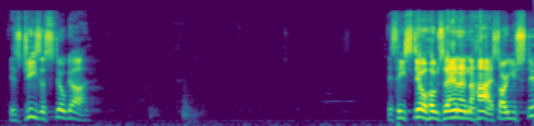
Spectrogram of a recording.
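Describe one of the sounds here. A man speaks with animation into a microphone in an echoing room.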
